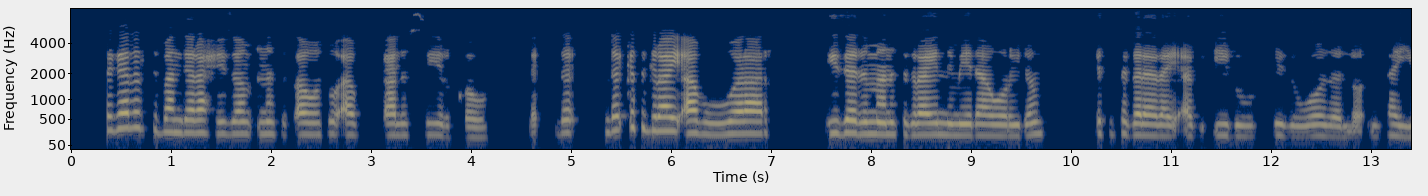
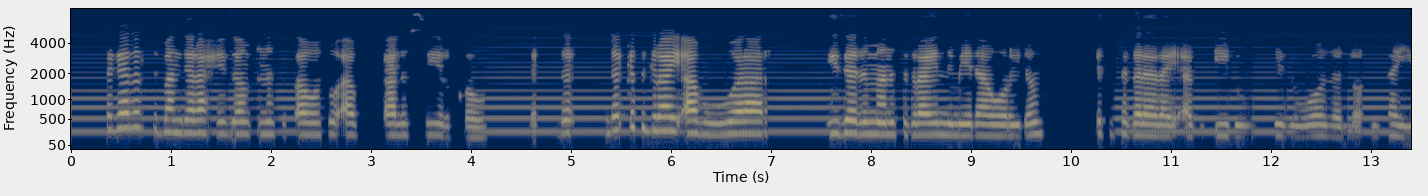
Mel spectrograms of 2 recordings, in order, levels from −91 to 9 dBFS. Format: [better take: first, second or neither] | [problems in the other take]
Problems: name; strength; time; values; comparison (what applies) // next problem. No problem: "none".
first | noise reduction (neural mask model RNNoise)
